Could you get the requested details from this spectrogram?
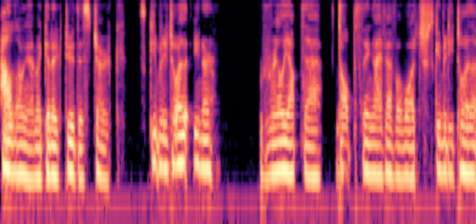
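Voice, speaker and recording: With an Australian accent, a man speaks at medium pitch. His pace is moderate and his intonation fairly even. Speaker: gaming youtuber. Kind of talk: video essay narration.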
